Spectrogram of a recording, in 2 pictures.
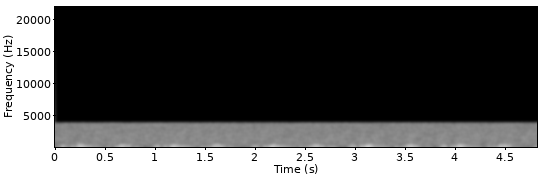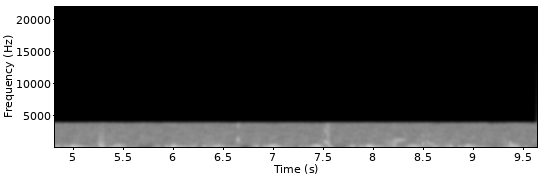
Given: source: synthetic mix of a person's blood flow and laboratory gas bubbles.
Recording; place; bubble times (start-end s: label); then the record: Doppler ultrasound of blood flow; precordium
5.24-5.36 s: bubbles
5.49-5.54 s: bubbles
6.15-6.46 s: bubbles
6.62-6.69 s: bubbles
7.50-7.62 s: bubbles
8.12-8.34 s: bubbles
8.38-8.82 s: bubbles
9.29-9.42 s: bubbles
From the record:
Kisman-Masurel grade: 121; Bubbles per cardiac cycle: 1 to 2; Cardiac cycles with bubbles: 10 to 50%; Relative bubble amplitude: barely perceptible (0.100 to 0.250); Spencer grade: 2 (many but less than half of the cardiac periods contain bubble signals, singularly or in groups); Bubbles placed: only in the low amplitude regions of the cardiac cycle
